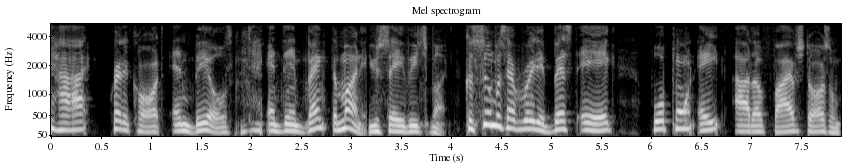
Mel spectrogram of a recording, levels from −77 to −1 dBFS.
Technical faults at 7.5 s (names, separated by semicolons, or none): none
